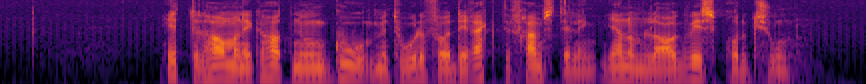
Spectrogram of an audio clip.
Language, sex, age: Norwegian, male, 21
